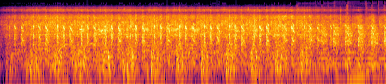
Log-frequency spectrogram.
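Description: Motor turning over and catching after fuel is primed into its injectors, a rough mid-pitched engine settling into steady running, close and fairly loud.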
